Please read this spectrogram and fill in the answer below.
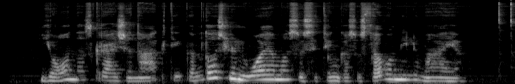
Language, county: Lithuanian, Vilnius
